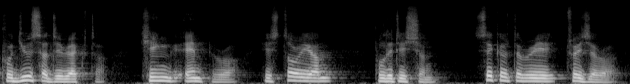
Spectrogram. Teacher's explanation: because the words /parent/ and /teacher/ are in a coordinate structure, the compound stress rule gets blocked in this case · As these are coordinate structures, they never take the STRONG-weak pattern; instead, each element retains its respective stress.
